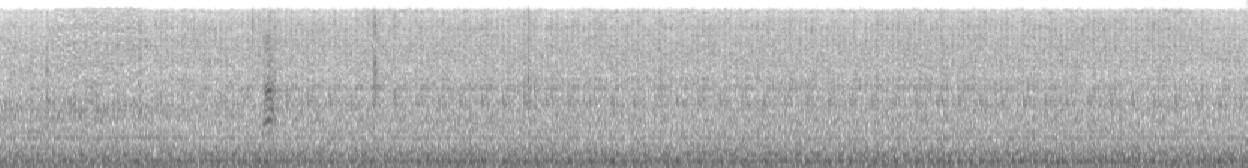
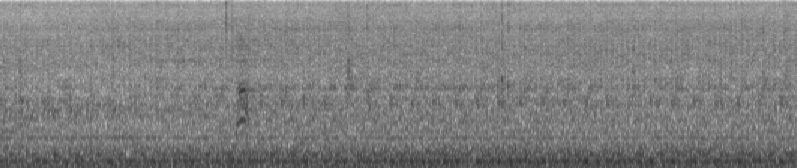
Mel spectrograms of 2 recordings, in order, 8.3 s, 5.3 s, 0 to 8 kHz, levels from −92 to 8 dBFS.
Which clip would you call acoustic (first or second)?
first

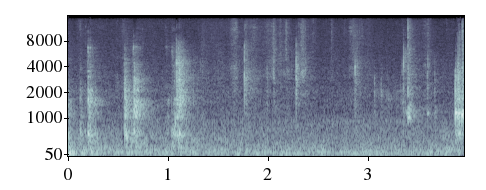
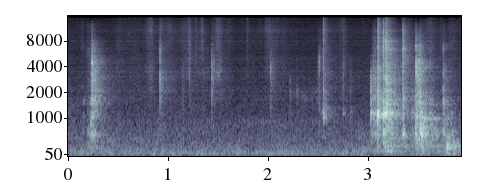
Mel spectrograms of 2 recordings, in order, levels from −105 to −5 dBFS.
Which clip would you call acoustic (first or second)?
first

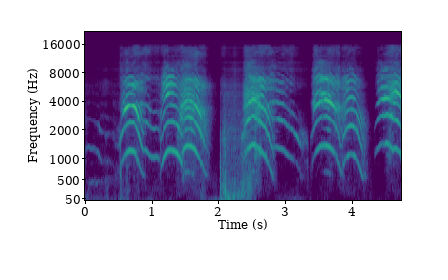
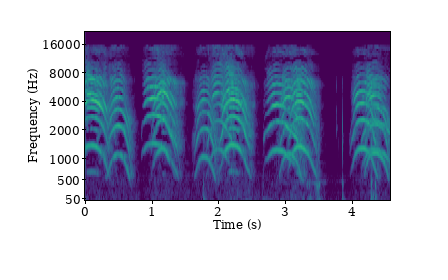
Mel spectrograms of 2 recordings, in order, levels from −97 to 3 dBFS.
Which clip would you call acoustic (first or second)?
second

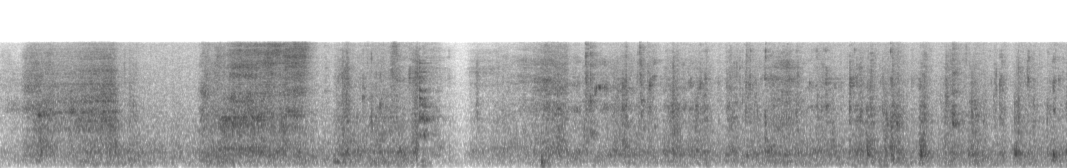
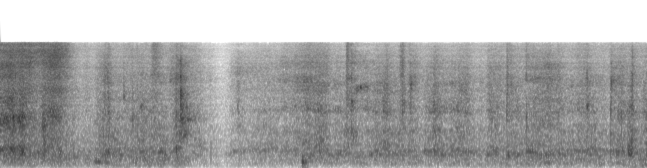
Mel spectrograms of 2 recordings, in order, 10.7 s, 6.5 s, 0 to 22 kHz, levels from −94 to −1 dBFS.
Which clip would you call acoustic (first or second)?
first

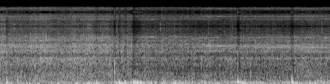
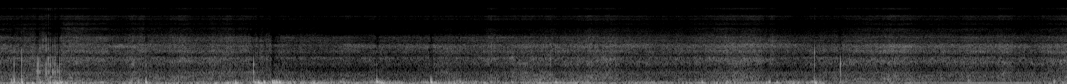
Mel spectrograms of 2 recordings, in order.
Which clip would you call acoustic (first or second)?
first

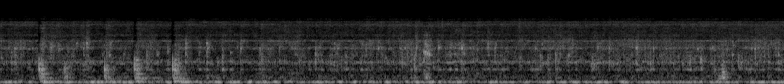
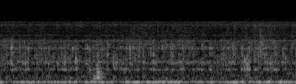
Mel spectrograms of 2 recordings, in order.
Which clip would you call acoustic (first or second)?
second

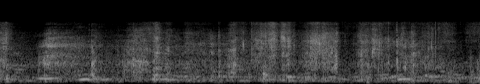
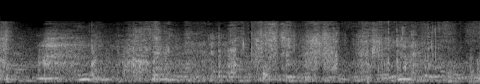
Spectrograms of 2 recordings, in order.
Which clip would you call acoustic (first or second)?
second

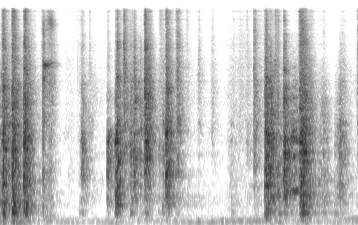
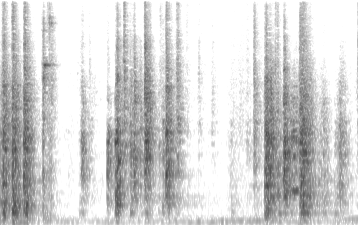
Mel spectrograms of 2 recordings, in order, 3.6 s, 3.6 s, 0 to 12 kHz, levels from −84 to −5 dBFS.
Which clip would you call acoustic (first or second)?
second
